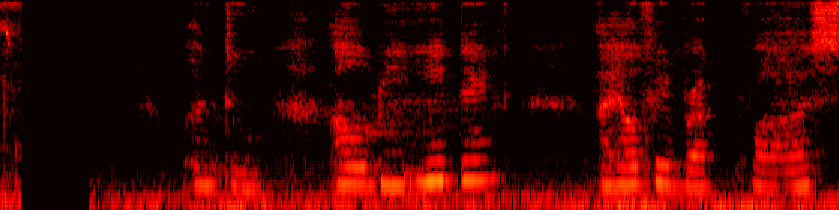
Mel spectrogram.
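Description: A young boy talks calmly, close by.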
